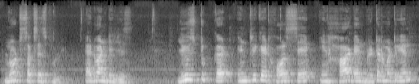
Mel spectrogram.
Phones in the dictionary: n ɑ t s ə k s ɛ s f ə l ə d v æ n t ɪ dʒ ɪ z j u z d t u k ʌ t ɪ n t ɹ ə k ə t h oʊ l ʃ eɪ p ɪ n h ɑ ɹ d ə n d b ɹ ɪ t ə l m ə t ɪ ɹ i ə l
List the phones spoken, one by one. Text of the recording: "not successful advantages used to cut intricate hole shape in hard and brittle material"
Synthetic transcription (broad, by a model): n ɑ t s ə k s ɛ s f ə l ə d v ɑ n t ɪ dʒ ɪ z j u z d t u k ʌ t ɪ n t ɹ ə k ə t h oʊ l s eɪ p ɪ n h ɑ ɹ d ə n d b ɹ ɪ t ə l m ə t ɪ ɹ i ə l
